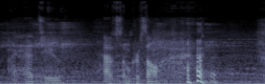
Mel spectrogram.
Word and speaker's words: croissant: As a good Frenchman, I had to have some croissant. I'm even saying it in English and not in my French accent because otherwise that would be croissant. Yes, that's the correct way to say croissant.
